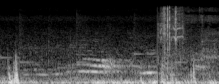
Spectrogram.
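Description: Indistinct voices over a steady low rumble of wind on the microphone, with a short sharp burst of noise near the end.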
